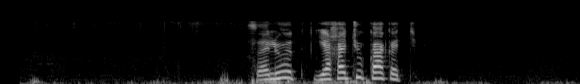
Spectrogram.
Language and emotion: Russian, neutral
